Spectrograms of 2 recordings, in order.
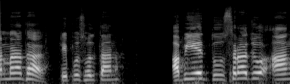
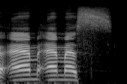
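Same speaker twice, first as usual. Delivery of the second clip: MMS stretched slowly, letter by letter; teacher stretching the memory trick for students; drawn out mnemonic; 4 dB quieter, much slower than usual. Shown as a demonstration. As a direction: draw out each letter so it sticks.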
